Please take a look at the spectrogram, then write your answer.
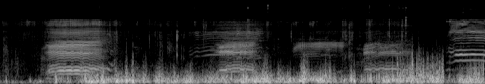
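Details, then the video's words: Ewes returning from grazing with a nomadic flock call their lambs to suckle: a rapid series of overlapping wavering bleats, higher and lower voices, over constant low trampling and flock noise. "The sound of mother sheep returning from the pasture to breastfeed her babies"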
